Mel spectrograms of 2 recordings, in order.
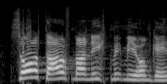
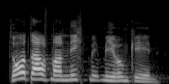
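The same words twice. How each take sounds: First: It sounds angry and combative. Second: It sounds hurt and offended. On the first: The speaker is about to strike back. "Die eine Möglichkeit ist Fight" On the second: The speaker is about to withdraw and give up. "Man zieht sich beleidigt zurück"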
